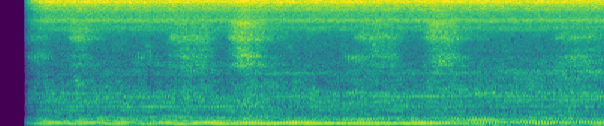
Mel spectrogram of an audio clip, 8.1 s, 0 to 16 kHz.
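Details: A 13-year-old female cat enjoying the day and cleaning herself, purring as a steady low rumble that pulses about four times a second, with faint breathy hiss above.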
